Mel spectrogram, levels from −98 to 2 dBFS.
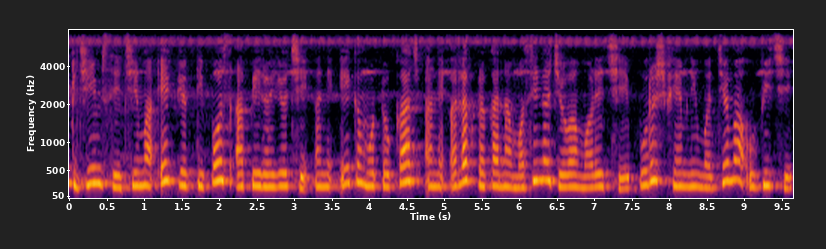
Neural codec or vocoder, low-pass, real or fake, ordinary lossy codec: codec, 16 kHz, 8 kbps, FreqCodec, larger model; 7.2 kHz; fake; none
